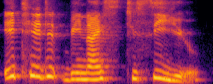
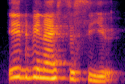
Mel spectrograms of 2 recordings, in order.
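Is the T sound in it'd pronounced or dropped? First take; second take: pronounced; dropped. First: Both the t and d sounds are pronounced. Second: The t sound is dropped, leaving id. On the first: "the t and then the d sound" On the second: "we kind of take out that T sound"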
